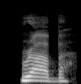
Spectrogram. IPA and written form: rʌb (rub)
